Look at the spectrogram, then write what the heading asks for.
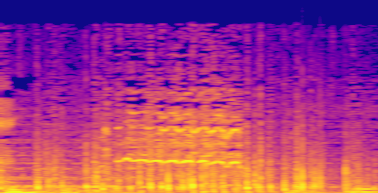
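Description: Horses whinny and hooves clip-clop in a video game as riders mount up after a hunt. A long, wavering neigh rises over a steady clatter of hoofbeats that runs throughout.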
